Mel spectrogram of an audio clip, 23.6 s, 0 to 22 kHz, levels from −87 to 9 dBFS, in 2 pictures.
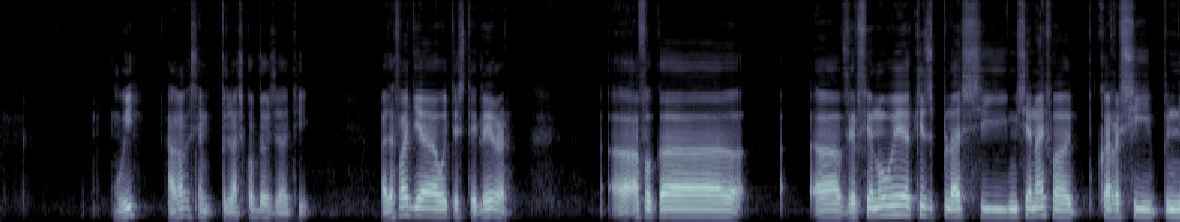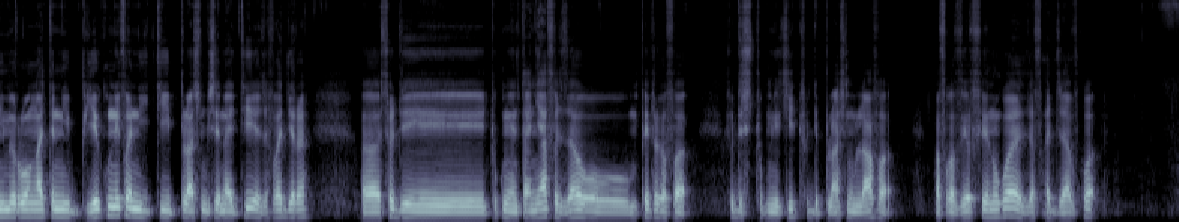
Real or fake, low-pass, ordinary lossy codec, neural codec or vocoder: real; none; none; none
